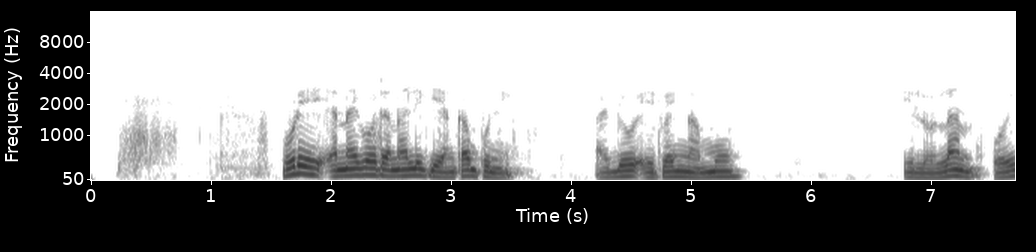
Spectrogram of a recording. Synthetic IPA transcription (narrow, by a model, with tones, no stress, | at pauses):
ʊ˦ɾi˨ɛ˨na˦i˦ko˦ta˨na˦li˦ki˨a˨ŋka˦mpu˨ni˨ | a˨d͡ʒo˦e˨twa˦i˦ŋa˨mu˦ | i˨lo˨la˦˨no˨˦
